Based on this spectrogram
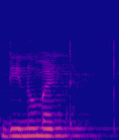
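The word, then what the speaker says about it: dénouement: बड़ी सी स्पेलिंग है, इस पर आएगी नहीं, डिनोमेंट ऐसे इस करके पढ़ते हैं, डिनोमा पढ़ते हैं बस उसको, ठीक है।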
